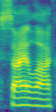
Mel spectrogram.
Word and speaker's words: Psylocke: get right into it psylock spelled with an e at the end which is why my uh autocorrect keeps yelling at me whenever I type the word Cylon just think psylocke like John Locke once again also probably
